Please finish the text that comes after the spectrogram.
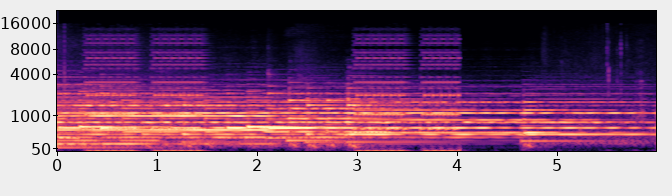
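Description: A telephone rings in bursts of electronic ringtone, a repeating patterned melody with short pauses between rings, clear and fairly close with no talk over it.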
